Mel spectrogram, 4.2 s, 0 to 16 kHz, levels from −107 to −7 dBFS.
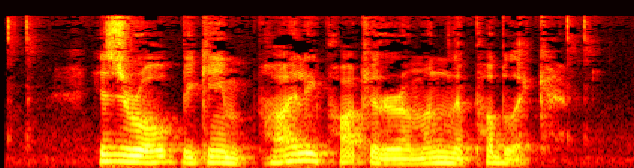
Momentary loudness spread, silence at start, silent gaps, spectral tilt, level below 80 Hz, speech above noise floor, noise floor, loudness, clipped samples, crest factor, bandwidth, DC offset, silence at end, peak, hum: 17 LU; 0.15 s; none; -4.5 dB/octave; -58 dBFS; 26 dB; -50 dBFS; -24 LUFS; under 0.1%; 22 dB; 11.5 kHz; under 0.1%; 0.45 s; -4 dBFS; none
